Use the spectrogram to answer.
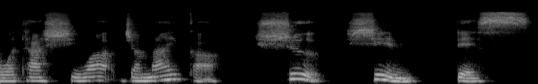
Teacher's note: U in the des, we don't pronounce it.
